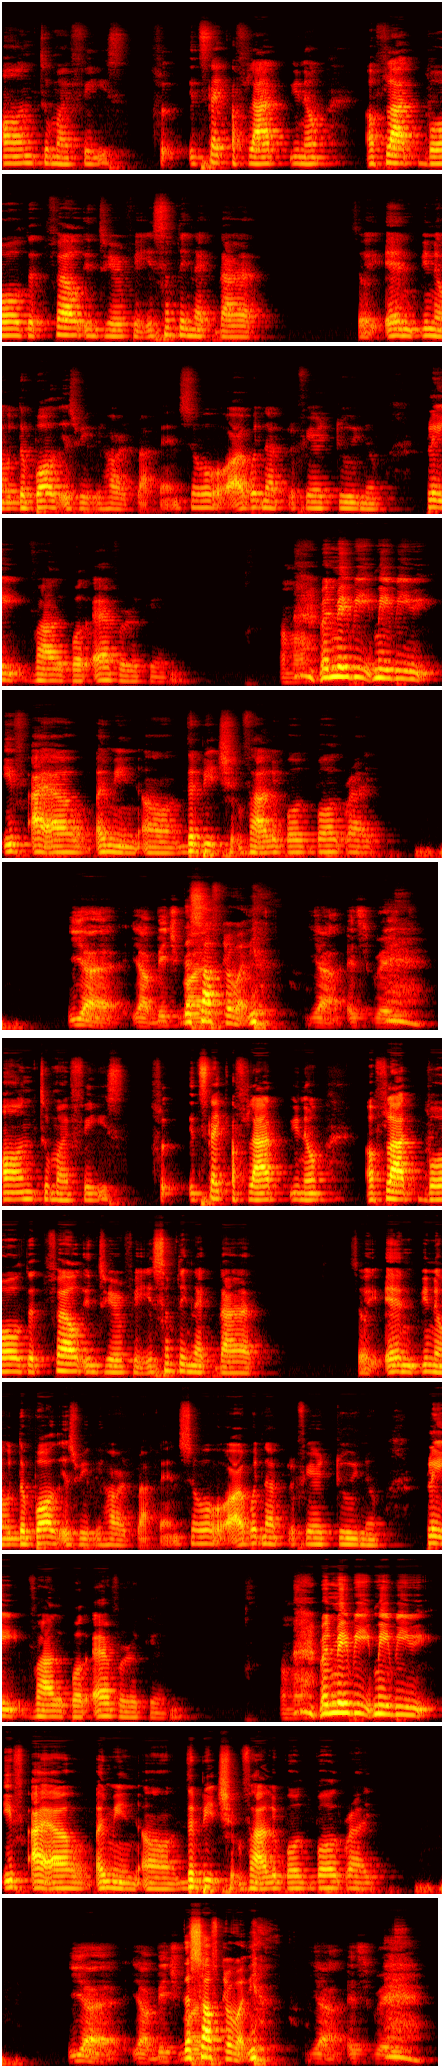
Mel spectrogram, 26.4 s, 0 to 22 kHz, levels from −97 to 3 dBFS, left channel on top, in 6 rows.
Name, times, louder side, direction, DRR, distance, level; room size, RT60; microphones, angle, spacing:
voice 1, 0.0-1.1 2.1-2.2 2.4-3.4 3.6-6.9 8.0-12.6 13.1-14.8 16.1-21.3 23.8-24.6 25.8-26.2, right 4 dB, 45° right, 9 dB, 0.7 m, -28 dB
voice 2, 22.7-24.1 24.5-24.6 25.1-26.0, left 1 dB, 25° left, 6 dB, 1.0 m, -34 dB
6.1 x 5.8 x 3.9 m, 0.38 s
head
